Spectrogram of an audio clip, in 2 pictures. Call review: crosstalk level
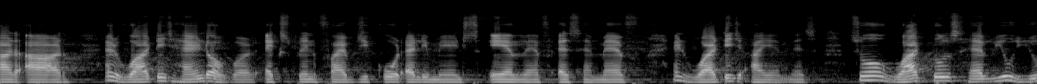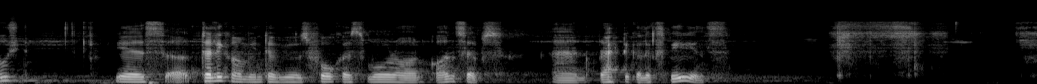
none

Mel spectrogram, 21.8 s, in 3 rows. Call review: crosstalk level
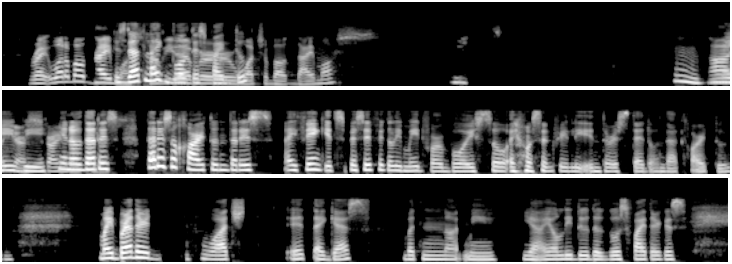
present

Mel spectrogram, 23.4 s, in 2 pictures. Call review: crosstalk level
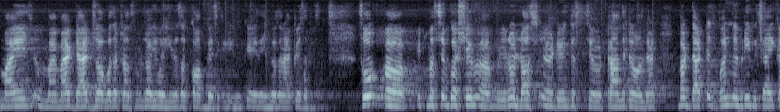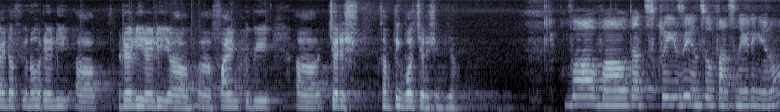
none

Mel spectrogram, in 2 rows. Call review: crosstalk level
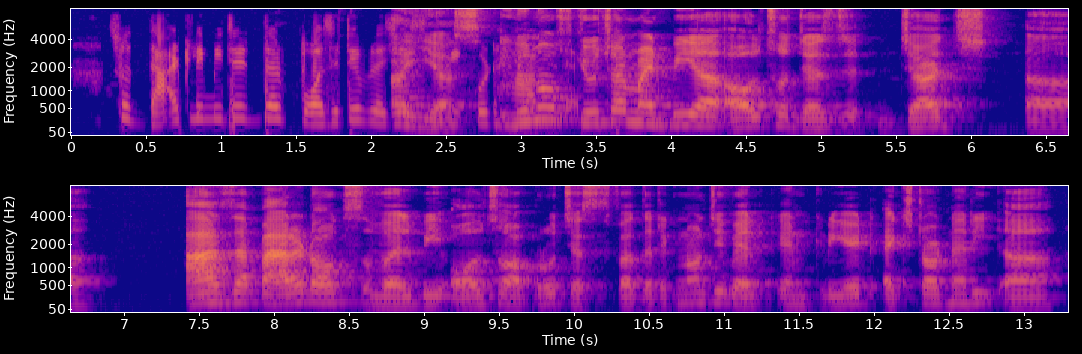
present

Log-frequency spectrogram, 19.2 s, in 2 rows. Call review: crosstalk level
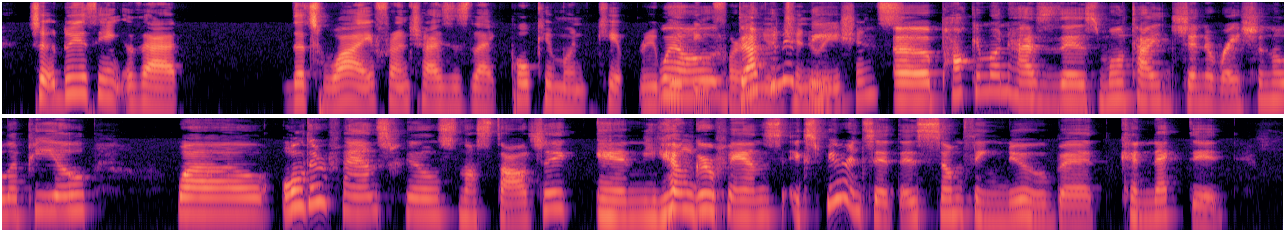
present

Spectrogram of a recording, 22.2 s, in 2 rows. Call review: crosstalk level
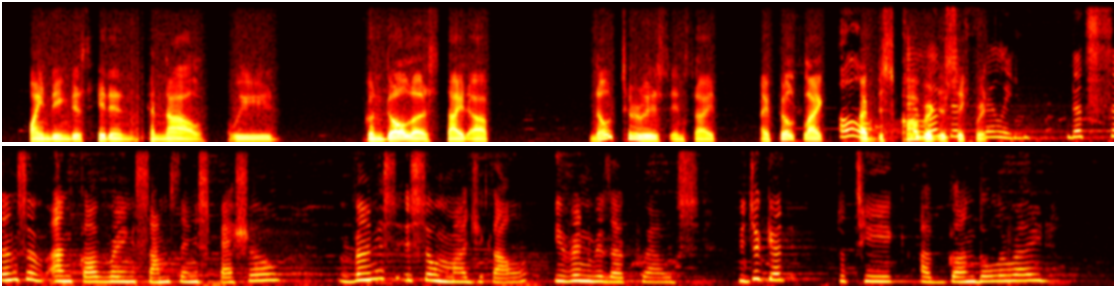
present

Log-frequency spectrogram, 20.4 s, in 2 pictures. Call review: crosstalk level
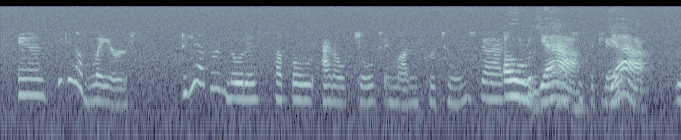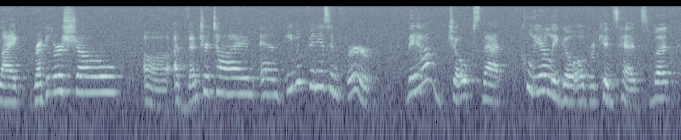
present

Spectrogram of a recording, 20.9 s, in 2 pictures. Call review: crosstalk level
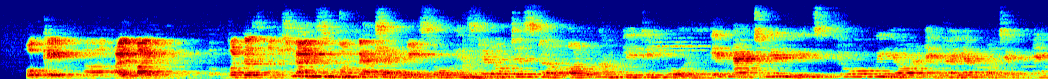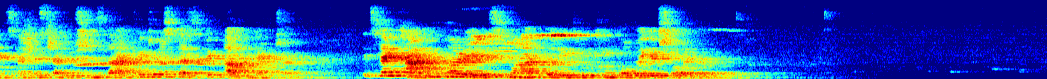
present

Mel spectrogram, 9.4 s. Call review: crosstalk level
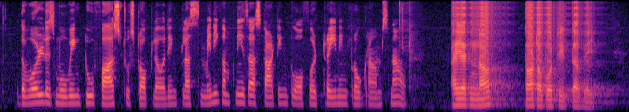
none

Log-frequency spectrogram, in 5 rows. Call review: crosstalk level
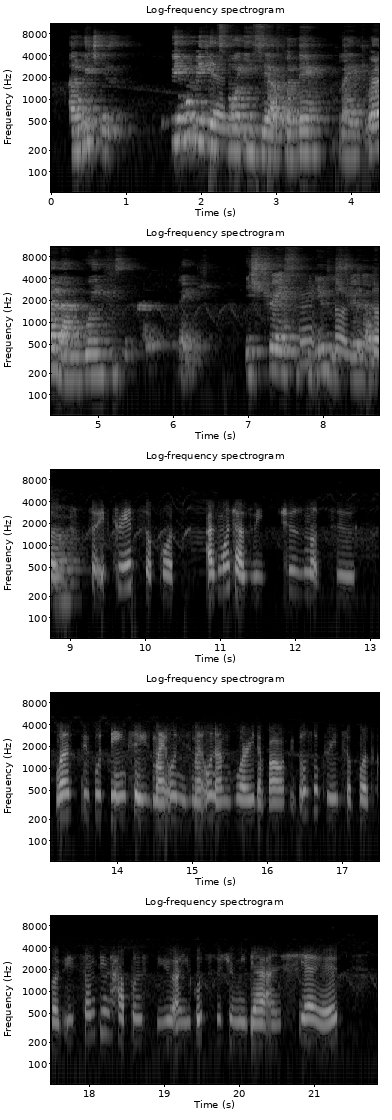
present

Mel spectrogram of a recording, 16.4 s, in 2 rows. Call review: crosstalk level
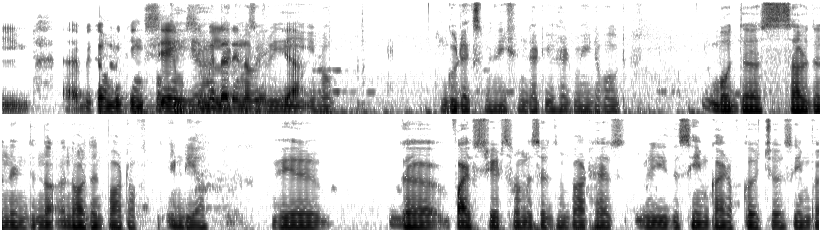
present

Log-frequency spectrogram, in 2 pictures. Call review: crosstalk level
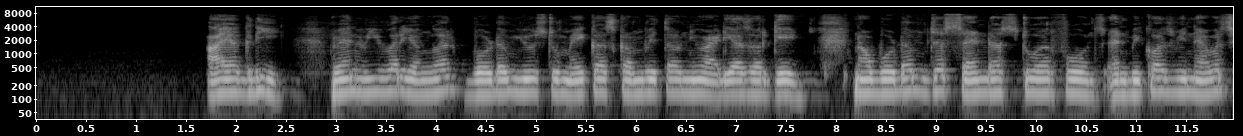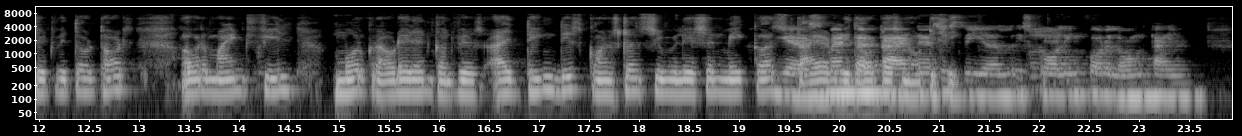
present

